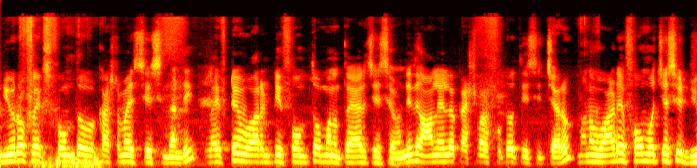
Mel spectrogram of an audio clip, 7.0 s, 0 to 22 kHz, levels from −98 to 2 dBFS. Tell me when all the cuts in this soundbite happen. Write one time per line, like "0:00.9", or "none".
0:02.1
0:05.8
